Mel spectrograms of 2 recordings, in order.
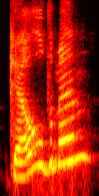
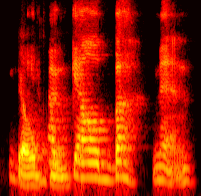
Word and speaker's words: Gelbman: Say her name again. Tree Geldman. Geldman? Gelbman. Gelbman.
